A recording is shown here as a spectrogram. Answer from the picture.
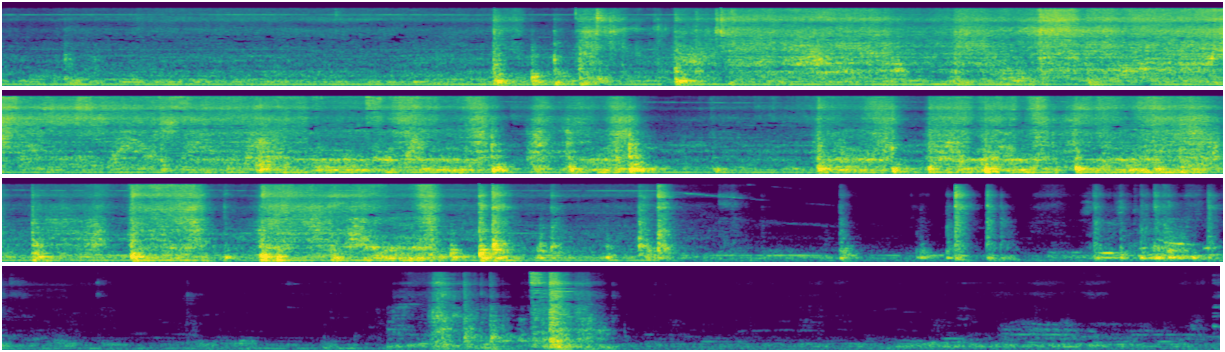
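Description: Canister vacuum cleaner running, with a steady hum and high whine and frequent knocks and clatter as the hose works along the kitchen units. About two-thirds of the way through it is switched off and the motor's whine winds down, followed by a few separate knocks.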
